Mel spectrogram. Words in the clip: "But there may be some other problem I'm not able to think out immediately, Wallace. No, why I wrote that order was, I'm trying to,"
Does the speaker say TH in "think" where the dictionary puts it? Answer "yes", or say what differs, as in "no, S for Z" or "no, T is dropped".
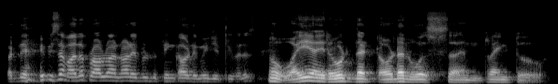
no, T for TH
